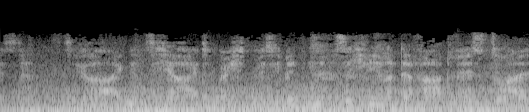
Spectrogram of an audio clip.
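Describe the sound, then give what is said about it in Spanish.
A bus drives along a street in Berlin, past remains of the Berlin Wall and the mural of the kiss between Brezhnev and Honecker, its engine and road noise forming a steady, loud rumble throughout, with muffled voices murmuring underneath. “El autobús circula junto a restos del muro de Berlín pasa ante el mural del beso entre Bresner y Honecker.”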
